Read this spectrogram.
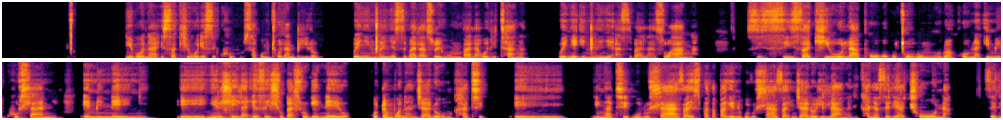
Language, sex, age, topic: North Ndebele, female, 36-49, health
